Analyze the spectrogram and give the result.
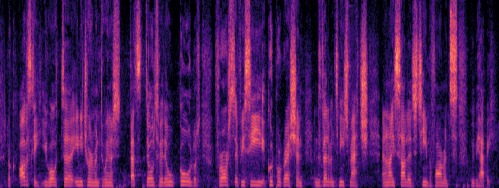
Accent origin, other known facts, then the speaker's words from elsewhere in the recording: Kerry, Munster, Ireland; accent: Kerry; also born or lived in Limerick; I'll never shift my Kerry accent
